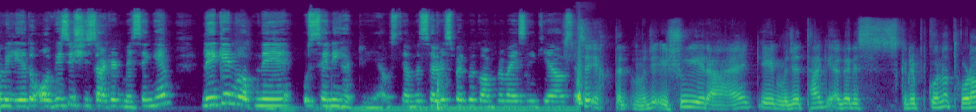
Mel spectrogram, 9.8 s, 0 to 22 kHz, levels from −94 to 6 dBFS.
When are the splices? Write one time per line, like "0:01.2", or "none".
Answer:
0:05.8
